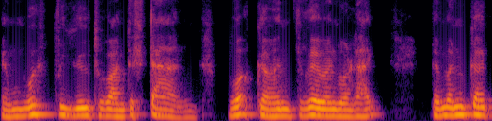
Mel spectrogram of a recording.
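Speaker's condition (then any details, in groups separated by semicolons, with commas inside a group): Profound deafness; speech not too bad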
